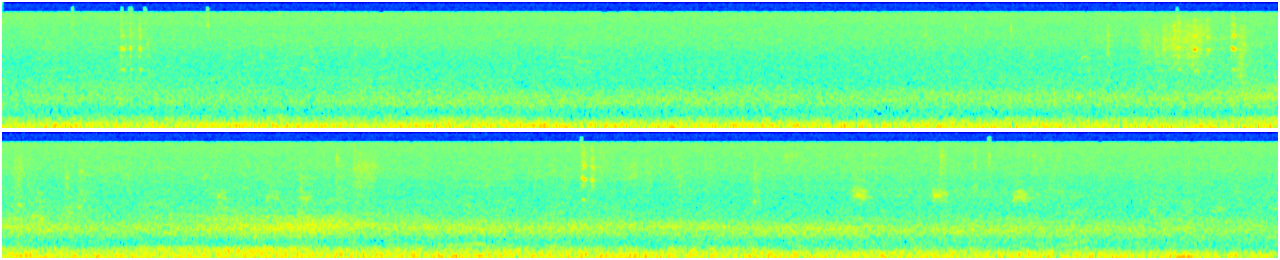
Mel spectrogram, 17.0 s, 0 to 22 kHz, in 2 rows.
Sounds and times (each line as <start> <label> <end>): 0.0 Cars can be heard passing over the bridge 17.0
0.0 multiple people pass by 17.0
